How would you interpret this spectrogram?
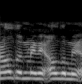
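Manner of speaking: high, loud retold protest; urgent calling out. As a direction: call after them to stop them leaving. Retells stopping crew leaving with husband.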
